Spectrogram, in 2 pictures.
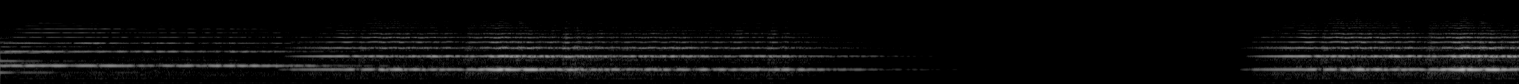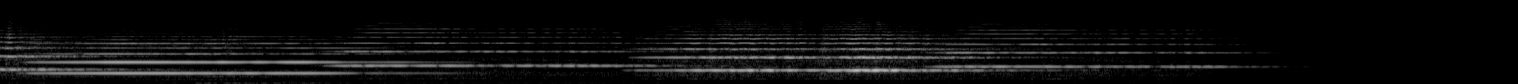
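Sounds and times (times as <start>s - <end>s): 
violin only: 0.0s - 8.6s, 12.5s - 27.6s.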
